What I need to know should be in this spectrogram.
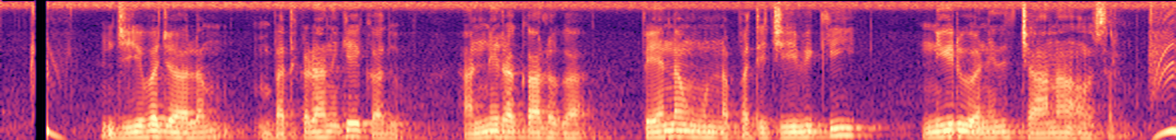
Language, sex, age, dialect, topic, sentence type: Telugu, male, 18-24, Central/Coastal, agriculture, statement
